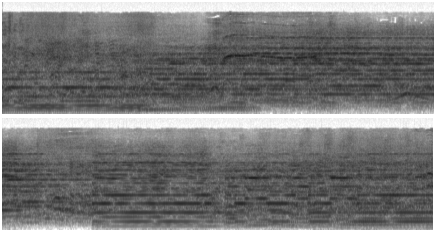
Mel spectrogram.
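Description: Live rock band playing: an organ holds sustained chords over bass guitar. About four seconds in, the low bass drops out and the organ chords carry on alone with a few sliding tones. The bass comes back in near eight seconds.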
